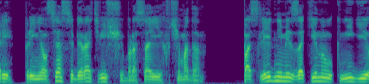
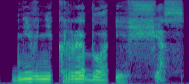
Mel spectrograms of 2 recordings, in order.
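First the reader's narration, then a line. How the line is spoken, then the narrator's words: Dejected voice. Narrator (Russian): сказал он упавшим голосом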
